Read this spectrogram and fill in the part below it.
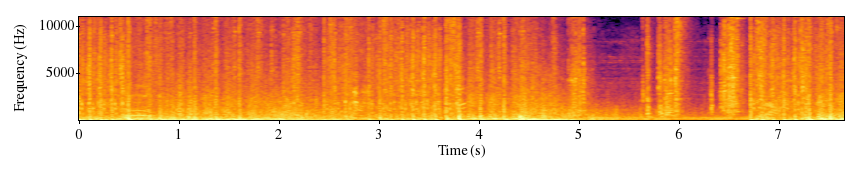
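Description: Rapid gunfire blasts loudly and close.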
